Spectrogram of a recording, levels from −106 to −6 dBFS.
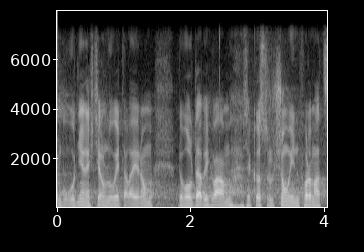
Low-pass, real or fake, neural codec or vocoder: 7.2 kHz; real; none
